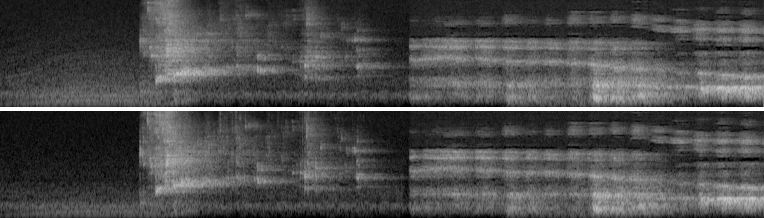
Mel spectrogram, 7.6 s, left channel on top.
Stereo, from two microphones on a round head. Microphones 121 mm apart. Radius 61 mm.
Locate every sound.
1.4 s a splash: 40° right (ahead or behind), 1.6 m
4.1 s laughter: 5° left (ahead or behind), 2 m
